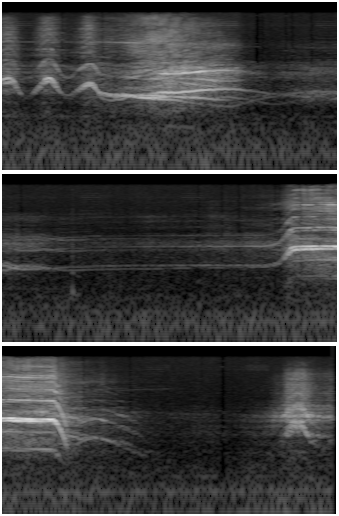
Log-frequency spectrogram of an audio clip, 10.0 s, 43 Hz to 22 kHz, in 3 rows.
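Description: Brushless motors of an HGLRC Sector 5 V3 FPV quadcopter on a 6S battery whining in flight, a faint steady whine for a few seconds. Past halfway the whine jumps to a loud, high-pitched scream at one flat pitch for about a second, cuts off and slides down in pitch, with a shorter burst near the end.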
